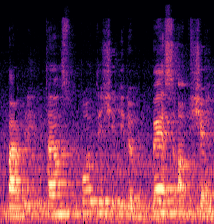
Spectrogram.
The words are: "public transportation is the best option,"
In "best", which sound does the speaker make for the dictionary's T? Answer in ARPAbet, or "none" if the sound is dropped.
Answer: none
